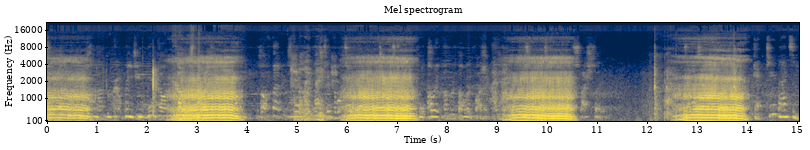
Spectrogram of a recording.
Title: Snoring 😴😴😴😴😴😴😴💏💏💏✊✊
